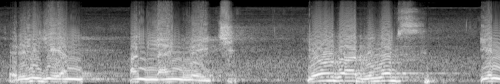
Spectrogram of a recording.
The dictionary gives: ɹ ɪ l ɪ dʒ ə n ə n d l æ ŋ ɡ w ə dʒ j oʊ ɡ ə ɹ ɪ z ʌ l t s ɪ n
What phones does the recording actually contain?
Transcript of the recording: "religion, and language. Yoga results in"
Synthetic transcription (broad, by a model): ɹ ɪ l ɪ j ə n ə n d l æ ŋ ɡ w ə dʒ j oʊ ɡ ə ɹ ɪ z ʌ t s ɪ n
